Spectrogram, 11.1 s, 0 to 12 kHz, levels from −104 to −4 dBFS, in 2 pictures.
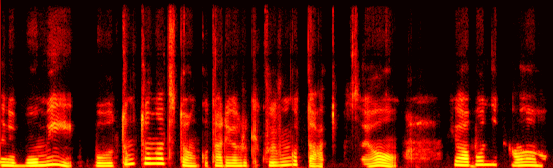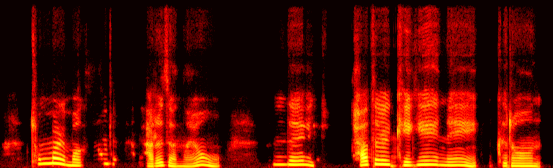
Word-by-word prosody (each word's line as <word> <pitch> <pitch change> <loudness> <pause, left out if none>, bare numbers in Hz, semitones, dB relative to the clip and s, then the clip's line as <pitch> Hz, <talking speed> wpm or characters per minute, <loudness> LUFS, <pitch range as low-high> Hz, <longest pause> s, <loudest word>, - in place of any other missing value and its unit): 네. 220 -2 +2
몸이 215 +2 +3 0.2
뭐 190 -1 0
뚱뚱하지도 350 - +1
않고 185 0 -4
다리가 200 -1 0
그렇게 200 0 -4
굵은 220 +4 -1
것도 265 -10 -1 0.5
아니었어요. 200 +6 +3 0.6
여기 - - +1
와보니까 235 -3 +1 0.5
정말 345 -1 +4
막 215 -2 0
사람들 335 -1 -9
다 - - -23
다르잖아요. 190 0 0 0.5
근데 275 -1 0 0.5
다들 290 +4 +5
개개인의 235 -5 +1 0.2
그런 185 -2 0
230 Hz, 295 characters per minute, -31 LUFS, 195-275 Hz, 0.6 s, 다들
